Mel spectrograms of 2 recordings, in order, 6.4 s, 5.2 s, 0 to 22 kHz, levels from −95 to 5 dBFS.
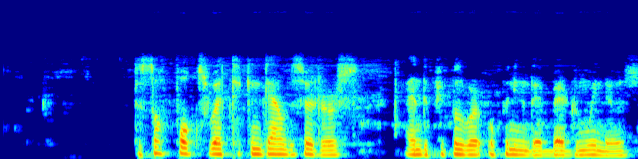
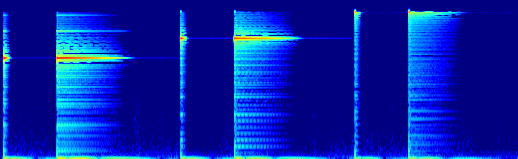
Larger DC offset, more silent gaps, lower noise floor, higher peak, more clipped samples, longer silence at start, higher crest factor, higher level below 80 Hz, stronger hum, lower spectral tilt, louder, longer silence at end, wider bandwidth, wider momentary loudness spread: neither; neither; about the same, -70 dBFS vs -70 dBFS; about the same, -4 dBFS vs -2 dBFS; neither; first, 1.35 s vs 0.05 s; about the same, 20 dB vs 20 dB; about the same, -60 dBFS vs -62 dBFS; second, none vs 60 Hz at -85 dBFS; first, -12 dB/octave vs 5.5 dB/octave; second, -23 LUFS vs -14 LUFS; second, 0 s vs 0.85 s; second, 5.2 kHz vs 16 kHz; second, 10 LU vs 16 LU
